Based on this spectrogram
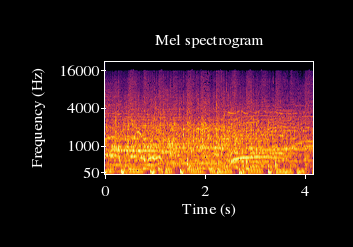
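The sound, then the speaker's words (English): An audience applauds itself steadily for about four seconds as a performer says good night at the end of his set, a dense wash of clapping, with a loud, thumping music track pulsing in a regular beat underneath the whole time. “Give it up for yourselves.”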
